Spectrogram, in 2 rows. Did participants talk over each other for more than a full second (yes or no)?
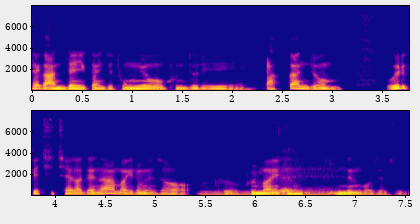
yes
